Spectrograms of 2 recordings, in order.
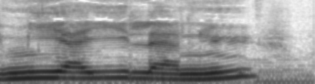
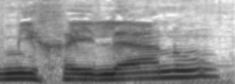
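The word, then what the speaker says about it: Mihăileanu: Donc en français, on dit Mihailanu, parce qu'il y a un U. En roumain, c'est Mihailanu.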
